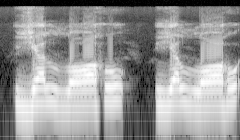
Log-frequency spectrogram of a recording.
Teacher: لفظ اللہ کو پر کریں گے کیونکہ اس سے پہلے لفظ پر زبر ہے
